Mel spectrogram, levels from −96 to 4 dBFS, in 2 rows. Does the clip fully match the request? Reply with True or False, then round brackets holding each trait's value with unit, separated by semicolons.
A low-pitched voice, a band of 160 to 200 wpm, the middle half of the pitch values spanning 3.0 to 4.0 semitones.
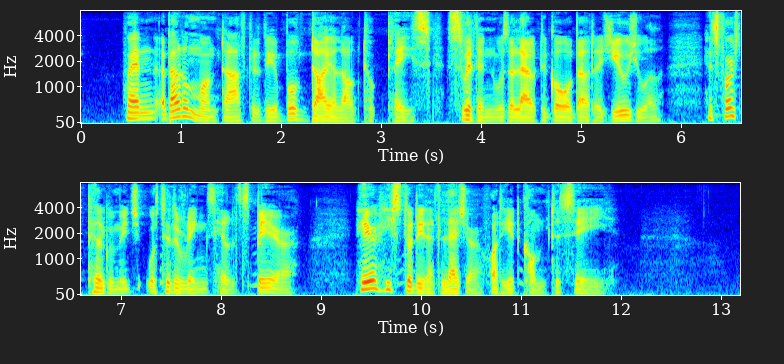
True (100 Hz; 175 wpm; 3.4 semitones)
